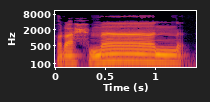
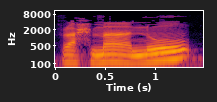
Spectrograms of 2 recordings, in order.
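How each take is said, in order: First: رحمان slow, ending on a silent "n"; pausal form. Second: رحمانو slow, with the final "u" sounded; connected form. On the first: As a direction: stop رحمان on the "n", no vowel after it. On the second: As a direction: draw out رحمانو and end it on "u". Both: Shown as a demonstration.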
